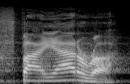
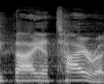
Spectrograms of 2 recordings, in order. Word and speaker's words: Thyatira: But the good thing we're going to find out about this church, and this is the church of Thyatira. Some people say Thyatira. You can pronounce it any way you want to.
